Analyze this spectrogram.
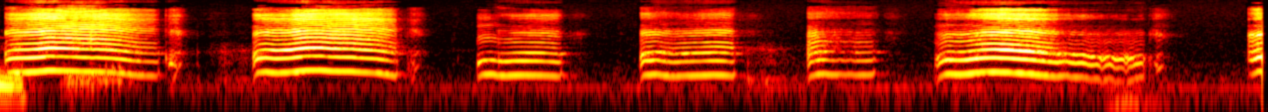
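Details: Newborn girl with hiccups, on her day of going home: loud, repeated wailing bursts, about six cries in six seconds with short gasping pauses between them; infant crying.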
